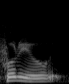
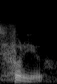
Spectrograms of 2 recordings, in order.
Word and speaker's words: Furyu: You could say Furyu is style.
